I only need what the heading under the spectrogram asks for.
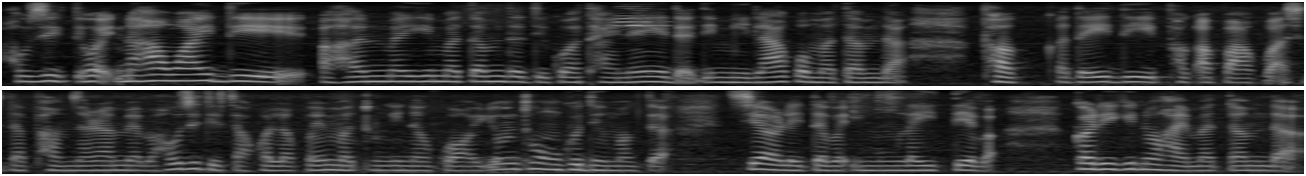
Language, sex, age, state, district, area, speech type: Manipuri, female, 18-30, Manipur, Kakching, rural, spontaneous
